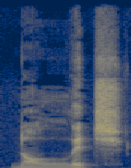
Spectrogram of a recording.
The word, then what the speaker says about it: knowledge: silent k knowledge so it's like an it's an n Sound no no so again he made the end no get that tongue at the top just behind your front teeth no to get the answer no no lidge knowledge knowledge something we all want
